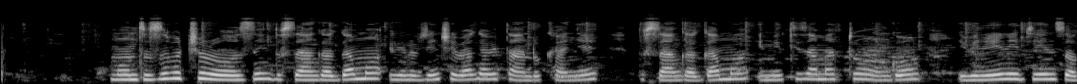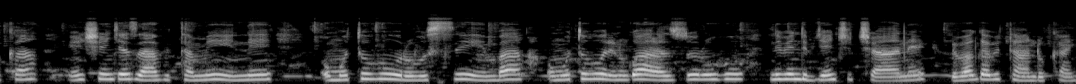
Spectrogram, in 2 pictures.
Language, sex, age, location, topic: Kinyarwanda, female, 25-35, Musanze, finance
